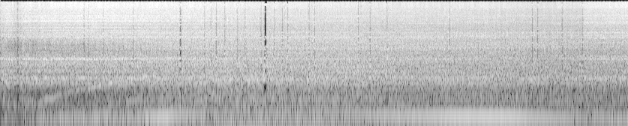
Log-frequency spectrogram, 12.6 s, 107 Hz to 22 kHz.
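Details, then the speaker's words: 1959 Plymouth Suburban wagon, long-stored barn find, just started after more gas was added. Soft, even low idle with a steady hum and no knocks or misses; the engine is so quiet it's hard to hear it run. "huh hey the dang tank ran let's see if we get the move that's so quiet i can't hear it run"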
